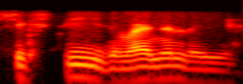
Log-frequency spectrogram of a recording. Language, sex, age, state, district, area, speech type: Manipuri, male, 60+, Manipur, Churachandpur, rural, conversation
